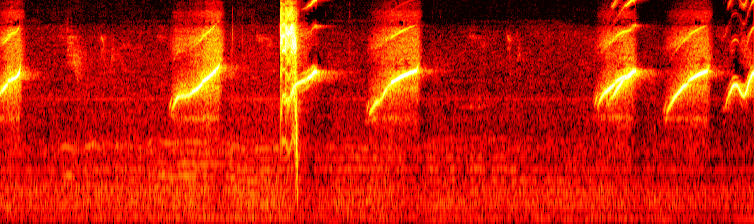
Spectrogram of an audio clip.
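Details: Indian ringneck parakeet at home giving rising whistles in two bursts separated by a quiet gap, with a sharp click partway through.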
